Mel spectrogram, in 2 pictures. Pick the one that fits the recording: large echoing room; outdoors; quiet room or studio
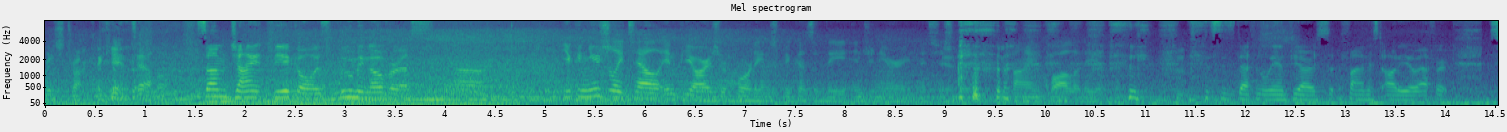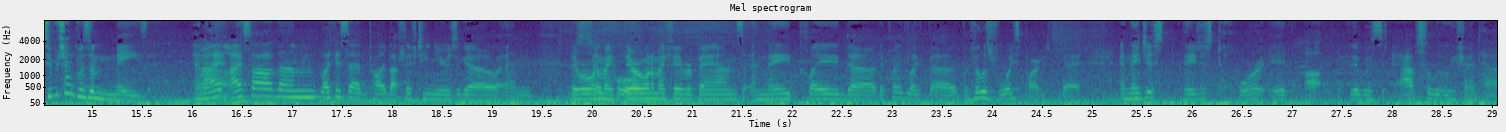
outdoors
